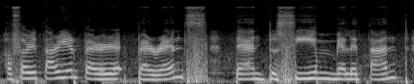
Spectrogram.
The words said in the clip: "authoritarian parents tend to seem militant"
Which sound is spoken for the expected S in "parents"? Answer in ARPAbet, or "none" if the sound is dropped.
S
